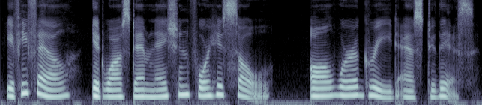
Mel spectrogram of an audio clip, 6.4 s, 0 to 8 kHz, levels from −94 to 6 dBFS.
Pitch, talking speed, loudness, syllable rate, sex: 170 Hz, 130 wpm, -18 LUFS, 3.5 syllables/s, female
